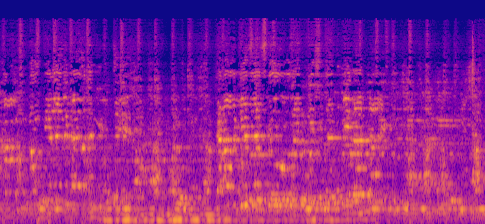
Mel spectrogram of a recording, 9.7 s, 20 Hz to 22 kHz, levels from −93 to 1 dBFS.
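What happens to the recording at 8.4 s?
Around 8.4 s you're hearing the sound cut by the noise suppressor. From 8.26 to 8.44 s, roughly a fifth of a second, the suppressor decides what's playing is noise and pulls it down harder than its surroundings, by about 6 dB at the deepest point. Whatever is sustaining or fading there sinks and loses its tail, so the moment sounds briefly hollowed out before the level comes back.

That dip sits on top of a wider problem: a noise suppressor built for speech is left running on material it wasn't meant for. Across the clip it keeps mistaking steady tones, ambience and reverb for noise and turning them down, with the gain swinging by around 10 dB. Sudden onsets mostly get through while held sounds and decays get squeezed, so at 8.4 s the drop lands in audio that's already pumping, fluttering or thinning out.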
